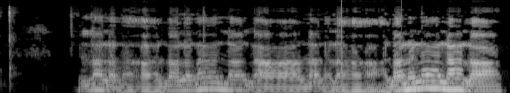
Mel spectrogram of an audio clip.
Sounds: Sigh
